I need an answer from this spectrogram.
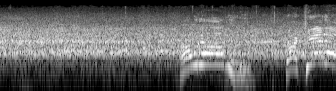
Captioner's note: crowd cheering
